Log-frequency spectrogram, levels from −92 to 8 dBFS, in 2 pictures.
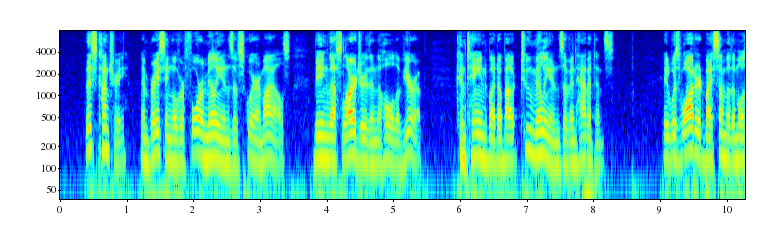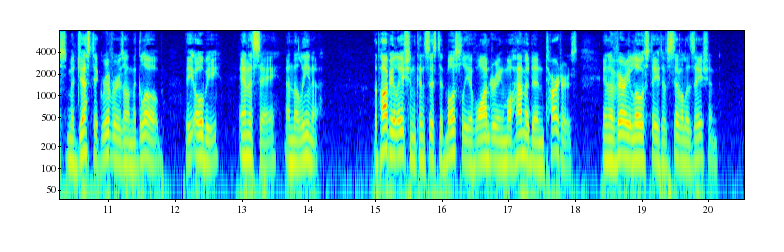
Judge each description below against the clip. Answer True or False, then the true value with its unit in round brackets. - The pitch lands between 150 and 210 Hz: False (130 Hz)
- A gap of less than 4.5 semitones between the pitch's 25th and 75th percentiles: True (2.9 semitones)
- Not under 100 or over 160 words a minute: False (170 wpm)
